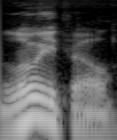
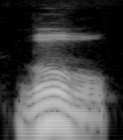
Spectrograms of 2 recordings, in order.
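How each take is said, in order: First: It uses the common, fully spelled-out pronunciation. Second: It uses the clipped pronunciation heard from locals.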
